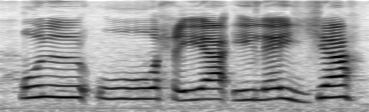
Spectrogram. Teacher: اوحیا کو تھوڑا سا کھینچیں گے ایک الف کے برابر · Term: واو مدہ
